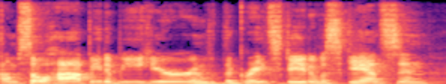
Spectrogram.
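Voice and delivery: put-on over-eager Wisconsin accent; playing the new coach at his intro, mock Midwestern accent. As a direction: gush it in a put-on Midwestern twang. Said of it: "let me do my best, like, Uber accent".

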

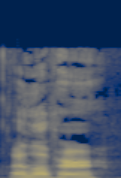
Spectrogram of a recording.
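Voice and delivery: usual speaking voice

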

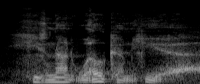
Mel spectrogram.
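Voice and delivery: put-on deep, slow, sinister Saruman accent. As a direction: growl it low and slow like the wizard Saruman. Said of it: "That was a good accent".

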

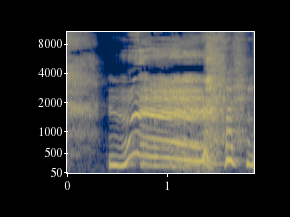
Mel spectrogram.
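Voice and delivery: high, loud warm-up wail; hammed-up singer's warm-up noise; mock vocal warm-up. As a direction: wail out a silly vocal exercise. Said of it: "Let me do my warm-up".

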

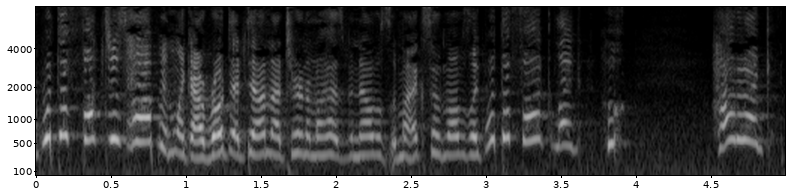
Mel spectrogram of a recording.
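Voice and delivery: very high freaked-out shriek; high, loud disbelief; shocked. Retold or imitated.

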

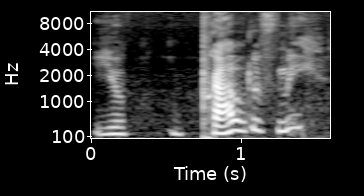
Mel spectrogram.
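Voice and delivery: Theodore, just sobbing, asking in disbelief; tearful disbelief. Acted. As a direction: ask it as if it can't be true. Crying Theodore surprised by praise.

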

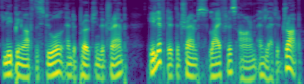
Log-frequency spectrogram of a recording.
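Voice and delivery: ordinary delivery

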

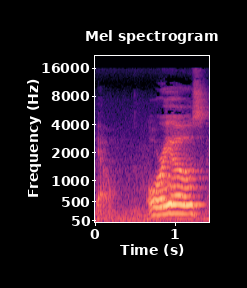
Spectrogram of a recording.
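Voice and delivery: lightly voiced hype guy; imitating brother. Stoned sister watching How It's Made, lightly talking like brother. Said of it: "That was your brother".

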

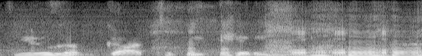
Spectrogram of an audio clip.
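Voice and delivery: slow, deadpan groan of disbelief; exasperated disbelief. Retold or imitated. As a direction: drag it out, fed up. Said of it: "And I'm like".

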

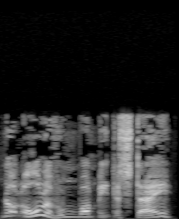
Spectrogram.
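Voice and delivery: hoarse, high-pitched objection. A narrator's reading. Upset gamekeeper saying he is unwanted, hoarse. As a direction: insist hoarsely, pitched well up. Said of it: "said Hagrid hoarsely".

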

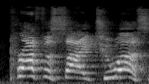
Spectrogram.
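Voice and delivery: high, loud mocking taunt; jeering. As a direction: sneer it at the blindfolded prisoner. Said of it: "they jeered".

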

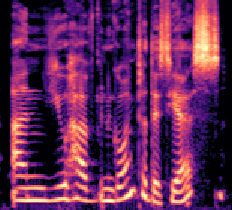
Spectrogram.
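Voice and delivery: put-on German-accented question seeking a yes; slight German accent. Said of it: "slightly German".

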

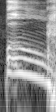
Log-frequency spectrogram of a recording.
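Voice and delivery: loud, high exclaimed "boom"; big comic impact noise; imitated slap impact. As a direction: blurt a sudden explosive hit.

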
